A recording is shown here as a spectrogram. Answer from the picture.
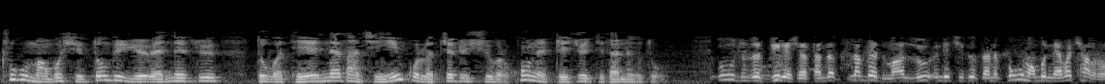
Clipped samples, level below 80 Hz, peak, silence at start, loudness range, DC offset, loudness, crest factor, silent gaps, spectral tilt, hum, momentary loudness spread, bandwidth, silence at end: under 0.1%; -54 dBFS; -4 dBFS; 0 s; 4 LU; under 0.1%; -20 LUFS; 16 dB; none; -10 dB/octave; none; 6 LU; 5 kHz; 0 s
